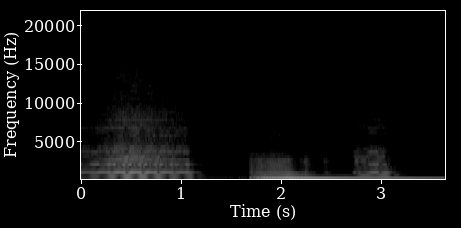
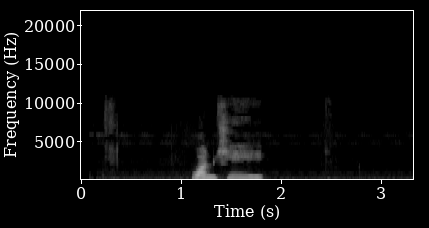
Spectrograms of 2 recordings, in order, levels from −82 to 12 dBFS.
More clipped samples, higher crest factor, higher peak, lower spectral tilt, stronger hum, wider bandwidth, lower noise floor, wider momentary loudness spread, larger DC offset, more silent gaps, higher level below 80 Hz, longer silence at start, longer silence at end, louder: neither; second, 16 dB vs 26 dB; second, -28 dBFS vs -12 dBFS; first, -6.5 dB/octave vs -3 dB/octave; neither; first, 15 kHz vs 11 kHz; about the same, -72 dBFS vs -70 dBFS; about the same, 14 LU vs 13 LU; neither; neither; first, -76 dBFS vs -84 dBFS; second, 0 s vs 1.1 s; second, 0 s vs 1.5 s; second, -44 LUFS vs -31 LUFS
